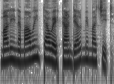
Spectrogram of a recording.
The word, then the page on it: natawe'g: Mi'gmaq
